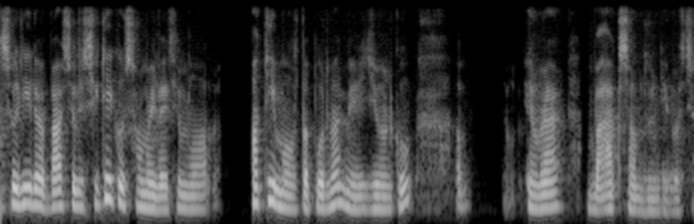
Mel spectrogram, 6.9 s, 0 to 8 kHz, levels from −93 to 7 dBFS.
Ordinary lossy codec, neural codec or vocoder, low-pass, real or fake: none; autoencoder, 22.05 kHz, a latent of 192 numbers a frame, VITS, trained on one speaker; 7.2 kHz; fake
